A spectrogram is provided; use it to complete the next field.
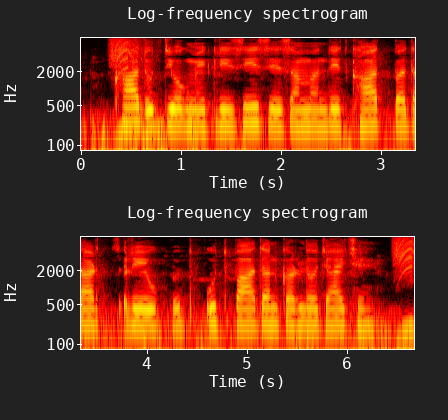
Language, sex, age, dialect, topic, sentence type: Maithili, female, 18-24, Angika, agriculture, statement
